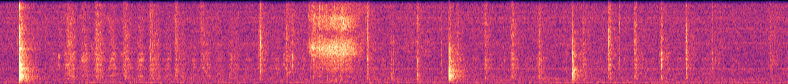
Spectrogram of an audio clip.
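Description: Chef's knife crushing and mincing a garlic clove on a plastic cutting board: a sharp knock just after the start, then light, scattered taps of the blade, with a short hiss a little after three seconds and two louder knocks later on. A steady low hum runs underneath.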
